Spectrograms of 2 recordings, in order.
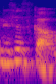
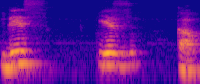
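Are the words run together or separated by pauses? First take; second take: run together; separated. First: The words run together without pauses. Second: A pause separates each of the words. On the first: It is read as one sentence. The speaker calls it wrong. "ऐसे नहीं पढ़ेंगे" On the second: Each word stands alone as a separate word. The speaker calls it right. "इसको ऐसे पढ़ेंगे"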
